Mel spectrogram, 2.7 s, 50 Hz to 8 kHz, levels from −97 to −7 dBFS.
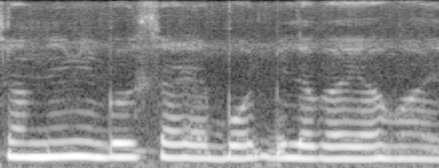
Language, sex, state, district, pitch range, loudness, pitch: Hindi, female, Arunachal Pradesh, Papum Pare, 220-250 Hz, -12 LUFS, 235 Hz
